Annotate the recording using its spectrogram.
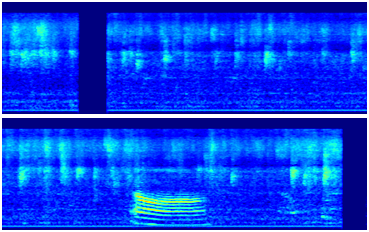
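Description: Shower spray running steadily onto people in a shower stall, with a short dropout a little over a second in. Near the end a low voice holds one note for about a second.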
